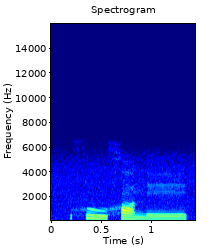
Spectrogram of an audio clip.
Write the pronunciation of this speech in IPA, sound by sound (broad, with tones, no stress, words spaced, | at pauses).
xu˥˧xɒ˥˧ne˩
